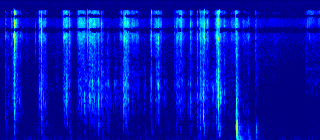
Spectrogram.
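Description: Cardstock card being handled: light rustling, scraping and tapping of paper. A louder knock comes about three-quarters of the way through.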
